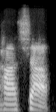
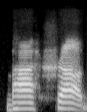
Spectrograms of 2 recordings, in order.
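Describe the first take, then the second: First: The sh is made without curling the tongue back. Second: The sh is made with the tongue curled back. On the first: The speaker calls it wrong. "It's not bhasha" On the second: The speaker calls it right. "Because I have to touch the tongue"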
